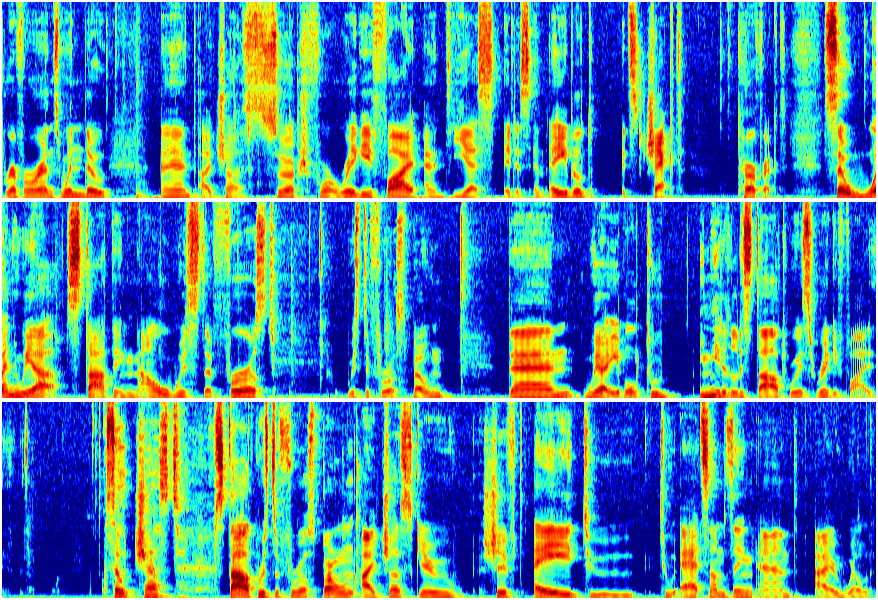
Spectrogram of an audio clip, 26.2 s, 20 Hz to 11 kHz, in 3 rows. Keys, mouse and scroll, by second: 8.6 click, 9.4-10.4 shift+middle drag, 10.4 scroll down 2, 10.6-11.3 scroll up 1, 11.3-12.5 scroll up 1, 12.5 shift+a, 18.4 click, 20.8 shift+a.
